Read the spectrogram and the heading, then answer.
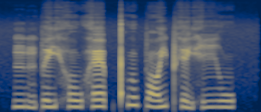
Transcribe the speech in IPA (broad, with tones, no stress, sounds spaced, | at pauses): ŋ ɪ˨˩ ŋ p e˨ j h o˨ w h ɛː˧ p̚ kʷʰ ɐ˥ w p ɔː˨˥ j pʰ e˨˩ j h iː˨ w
